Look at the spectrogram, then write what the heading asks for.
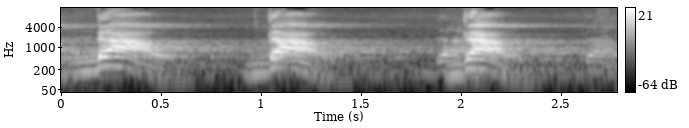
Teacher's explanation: Dal itu mahrojnya ujung lidah di belakang pangkal gigi atas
